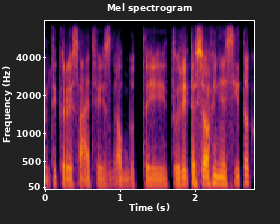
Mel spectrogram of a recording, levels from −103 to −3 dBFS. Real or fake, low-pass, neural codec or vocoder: real; 7.2 kHz; none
